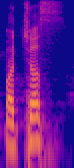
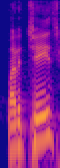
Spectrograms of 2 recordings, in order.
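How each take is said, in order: First: It ends with a reduced 'chus' sound. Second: It ends with a full 'chase' sound. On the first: The speaker calls it right. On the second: The speaker calls it wrong.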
